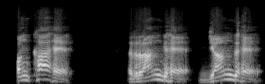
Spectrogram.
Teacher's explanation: یہ الفاظ ہیں، اس میں نون ظاہر نہیں کیا جاتا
